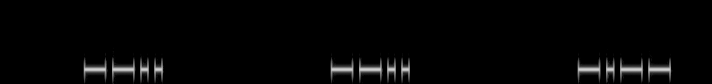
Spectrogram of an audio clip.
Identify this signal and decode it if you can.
Morse code, heard as a keyed tone, about 17 wpm, spaced as for 5 wpm, 700 Hz. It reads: ZZY
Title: USA Call Signs - 8x Character Spacing - 17wpm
